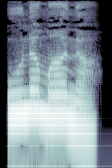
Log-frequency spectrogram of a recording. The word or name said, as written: ಊನಮಾನ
